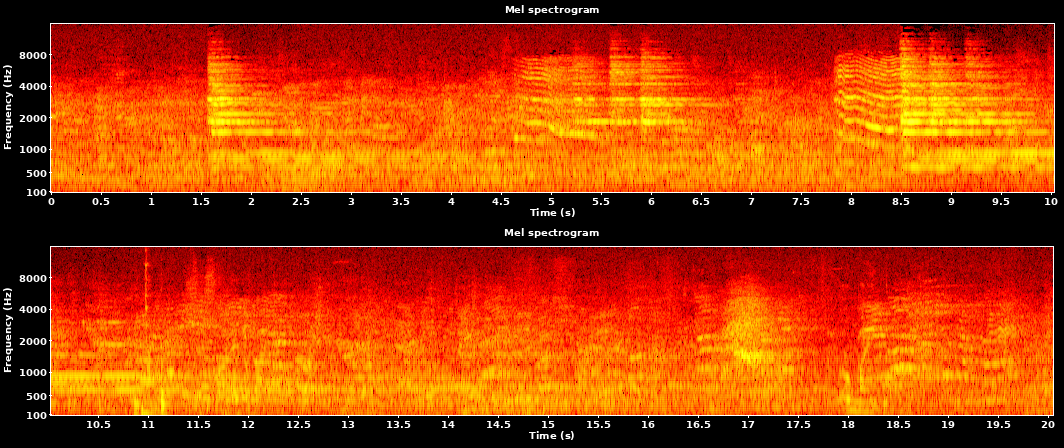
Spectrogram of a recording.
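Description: A crowd of men and women murmur and chat nearby.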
